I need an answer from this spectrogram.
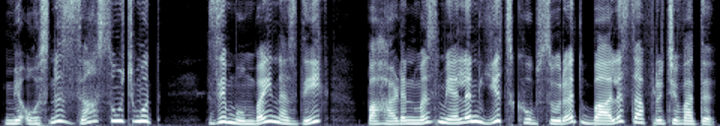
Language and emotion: Kashmiri, surprised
